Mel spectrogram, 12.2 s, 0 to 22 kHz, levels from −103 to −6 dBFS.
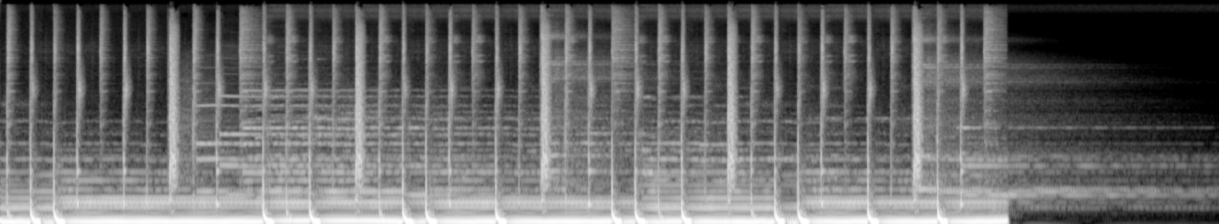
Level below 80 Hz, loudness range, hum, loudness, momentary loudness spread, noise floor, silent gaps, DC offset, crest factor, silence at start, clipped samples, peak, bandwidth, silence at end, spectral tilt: -10 dBFS; 3 LU; none; -11 LUFS; 4 LU; -52 dBFS; none; under 0.1%; 8 dB; 0 s; under 0.1%; 0 dBFS; 18 kHz; 2.1 s; -5.5 dB/octave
